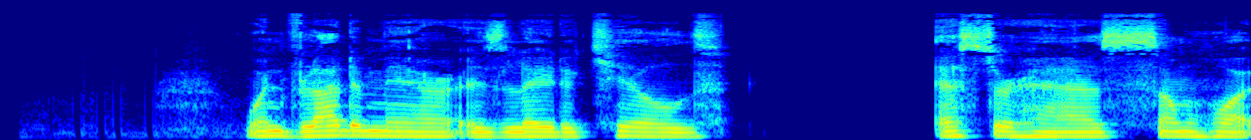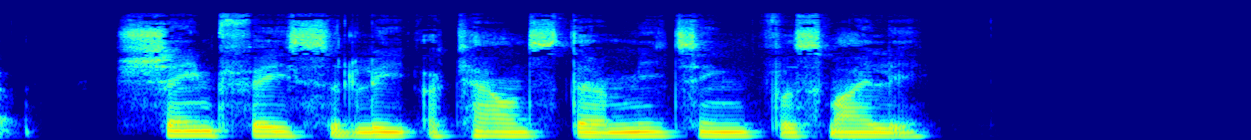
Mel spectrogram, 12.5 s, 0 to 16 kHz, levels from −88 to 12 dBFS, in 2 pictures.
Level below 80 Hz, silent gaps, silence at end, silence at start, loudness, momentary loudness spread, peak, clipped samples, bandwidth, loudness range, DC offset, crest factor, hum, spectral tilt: -62 dBFS; 4.34-4.39 s, 4.56-4.61 s; 1.65 s; 1.25 s; -26 LUFS; 6 LU; -10 dBFS; under 0.1%; 11.5 kHz; 2 LU; under 0.1%; 18 dB; none; -5 dB/octave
